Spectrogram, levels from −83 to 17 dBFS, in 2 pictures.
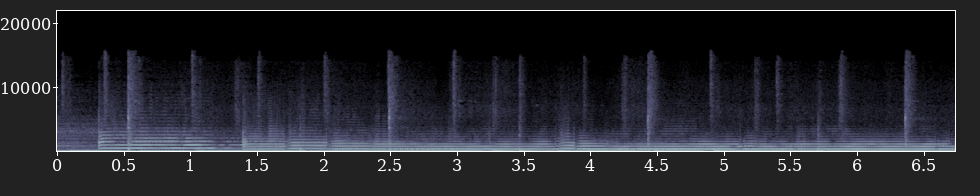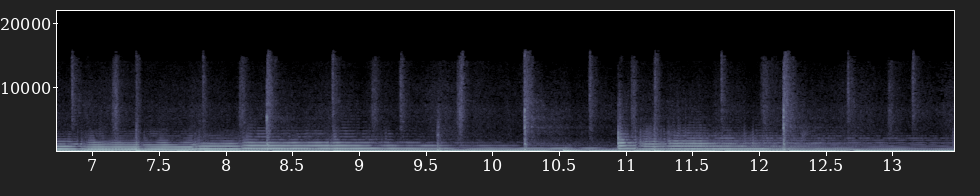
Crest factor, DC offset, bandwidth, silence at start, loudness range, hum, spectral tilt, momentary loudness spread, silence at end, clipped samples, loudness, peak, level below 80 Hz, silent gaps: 12 dB; under 0.1%; 11.5 kHz; 0 s; 0 LU; none; -7 dB/octave; 1 LU; 0 s; under 0.1%; -20 LUFS; -4 dBFS; -18 dBFS; none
